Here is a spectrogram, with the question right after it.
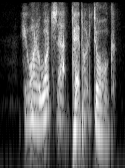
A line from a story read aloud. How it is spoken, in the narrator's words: Roger rasped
